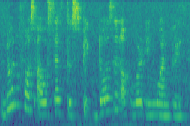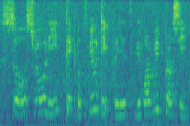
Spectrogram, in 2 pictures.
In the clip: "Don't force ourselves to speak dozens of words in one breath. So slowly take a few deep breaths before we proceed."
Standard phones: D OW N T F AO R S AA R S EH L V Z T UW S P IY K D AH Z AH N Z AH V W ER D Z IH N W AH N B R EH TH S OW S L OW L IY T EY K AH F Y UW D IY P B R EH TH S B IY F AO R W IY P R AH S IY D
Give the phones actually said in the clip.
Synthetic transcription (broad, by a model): D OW N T F AO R S AA W S EH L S T UW S P IY K D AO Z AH N AH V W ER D IH N W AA N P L EH S S OW S L OW L IY T EY K AH F Y UW D IY P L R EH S B IY F AO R W IY P R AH S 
